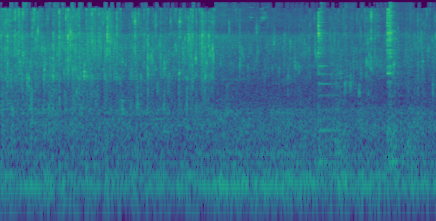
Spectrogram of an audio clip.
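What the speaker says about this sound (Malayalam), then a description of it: "നന്നായിട്ട് എണ്ണയിൽ ഇതുപോലെ വഴറ്റിയെടുക്കുക" About three-quarters of a kilo of green chillies sautéing in oil for chilli pickle makes a low, even sizzle and bubbling, with a couple of light clinks near the end.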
